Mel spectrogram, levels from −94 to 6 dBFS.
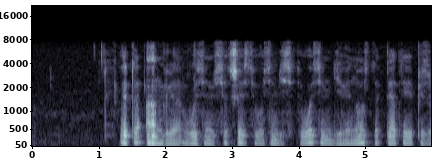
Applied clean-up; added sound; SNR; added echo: none; none; none; none.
